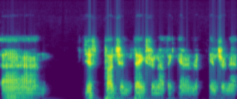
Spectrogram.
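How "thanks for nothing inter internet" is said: ordinary talk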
